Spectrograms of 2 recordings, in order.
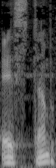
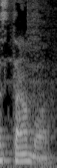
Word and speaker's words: Stimbre: On le dit bien Stimbre et non pas Stimbre comme j'ai déjà entendu. Non, c'est bien Stimbre. Stimbre, ouais, ça se prononce Stimbre.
